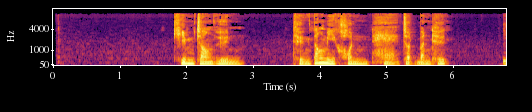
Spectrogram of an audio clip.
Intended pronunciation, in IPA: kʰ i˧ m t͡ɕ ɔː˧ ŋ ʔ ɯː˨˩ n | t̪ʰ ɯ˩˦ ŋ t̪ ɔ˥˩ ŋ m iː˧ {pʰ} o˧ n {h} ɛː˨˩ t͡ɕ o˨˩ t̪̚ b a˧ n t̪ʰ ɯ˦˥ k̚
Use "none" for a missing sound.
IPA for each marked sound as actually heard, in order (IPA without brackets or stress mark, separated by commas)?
kʰ, h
